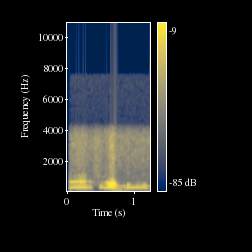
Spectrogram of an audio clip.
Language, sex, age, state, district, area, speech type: Hindi, female, 30-45, Bihar, Samastipur, rural, conversation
